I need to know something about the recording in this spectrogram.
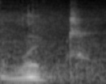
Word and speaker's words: Ruth: call it Ruth well her name is Ruth pronounce route the you acts as a double Oh a double O sound route let's see one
